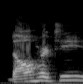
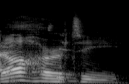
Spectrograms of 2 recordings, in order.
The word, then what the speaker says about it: Doherty: It's really pronounced like it's spelled Doherty, but you can't really say that without sounding like you're trying to have an Irish. Doherty. Doherty. Like you pronounce all the letters. I was like, you don't pronounce all the letters, but it's really Doherty.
